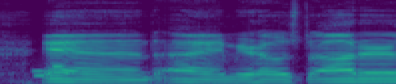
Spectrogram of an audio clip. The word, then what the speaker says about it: Otter: And I am your host, Otter. The T is silent.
